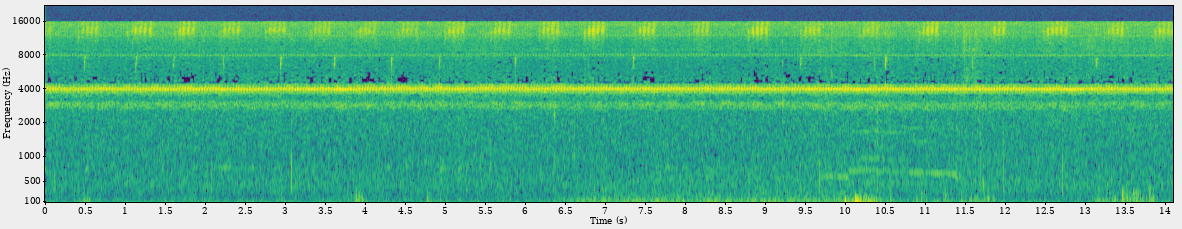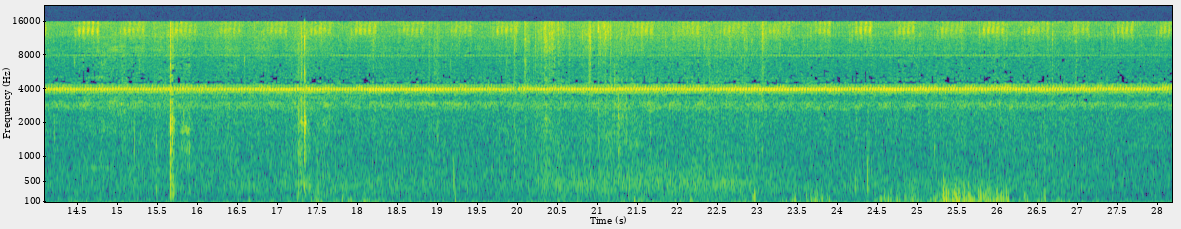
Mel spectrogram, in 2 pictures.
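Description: Near silence with faint, steady, high-pitched insect song, a continuous chirring. A soft low thump about ten seconds in and two faint clicks a few seconds later.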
